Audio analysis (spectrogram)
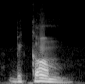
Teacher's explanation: Become, the final syllable is stressed.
